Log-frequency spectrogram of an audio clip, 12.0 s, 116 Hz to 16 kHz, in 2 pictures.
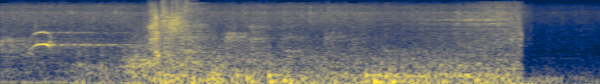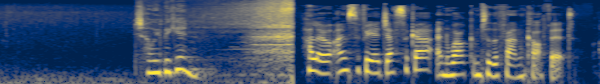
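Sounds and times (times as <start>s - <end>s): deep thunder rumble: 0.0s - 9.0s
heavy rain: 0.0s - 9.0s
thunder crack: 0.0s - 9.0s.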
